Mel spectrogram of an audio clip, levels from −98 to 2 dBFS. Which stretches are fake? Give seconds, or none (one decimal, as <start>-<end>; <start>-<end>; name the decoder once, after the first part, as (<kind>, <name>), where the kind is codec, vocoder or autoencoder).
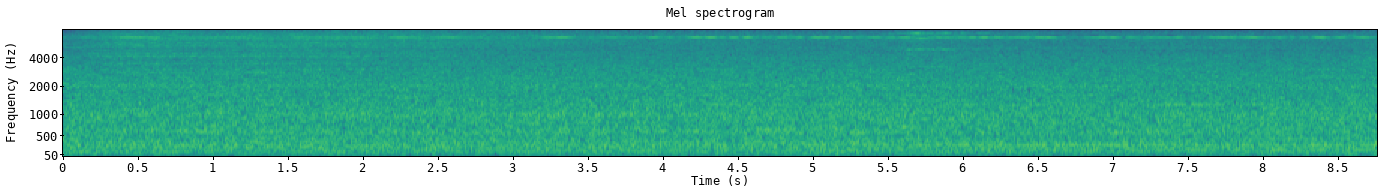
none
